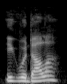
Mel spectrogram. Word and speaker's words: Iguodala: Iguodala? – Yes.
